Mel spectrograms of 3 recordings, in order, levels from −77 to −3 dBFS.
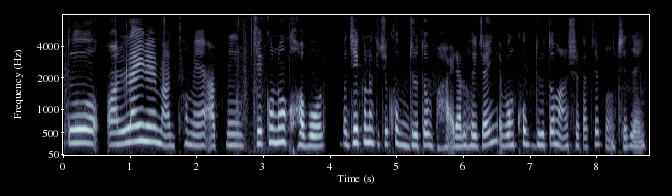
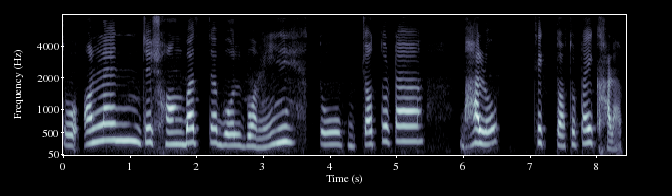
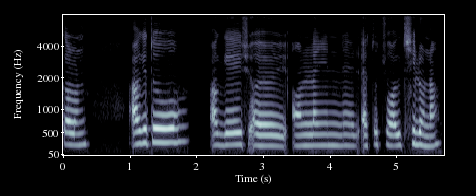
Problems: background sounds at intervals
